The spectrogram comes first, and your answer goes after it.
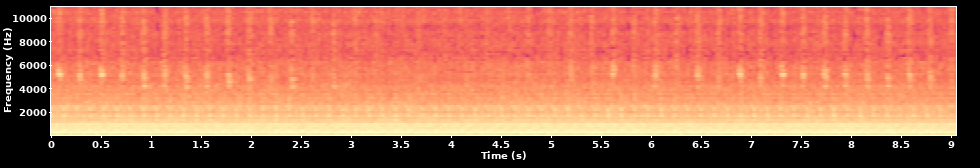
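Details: VW Golf 4 TDI diesel at idle: steady fast regular clatter about two and a half beats per second; unidentified idle noise, owner asks what it is, source unclear.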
